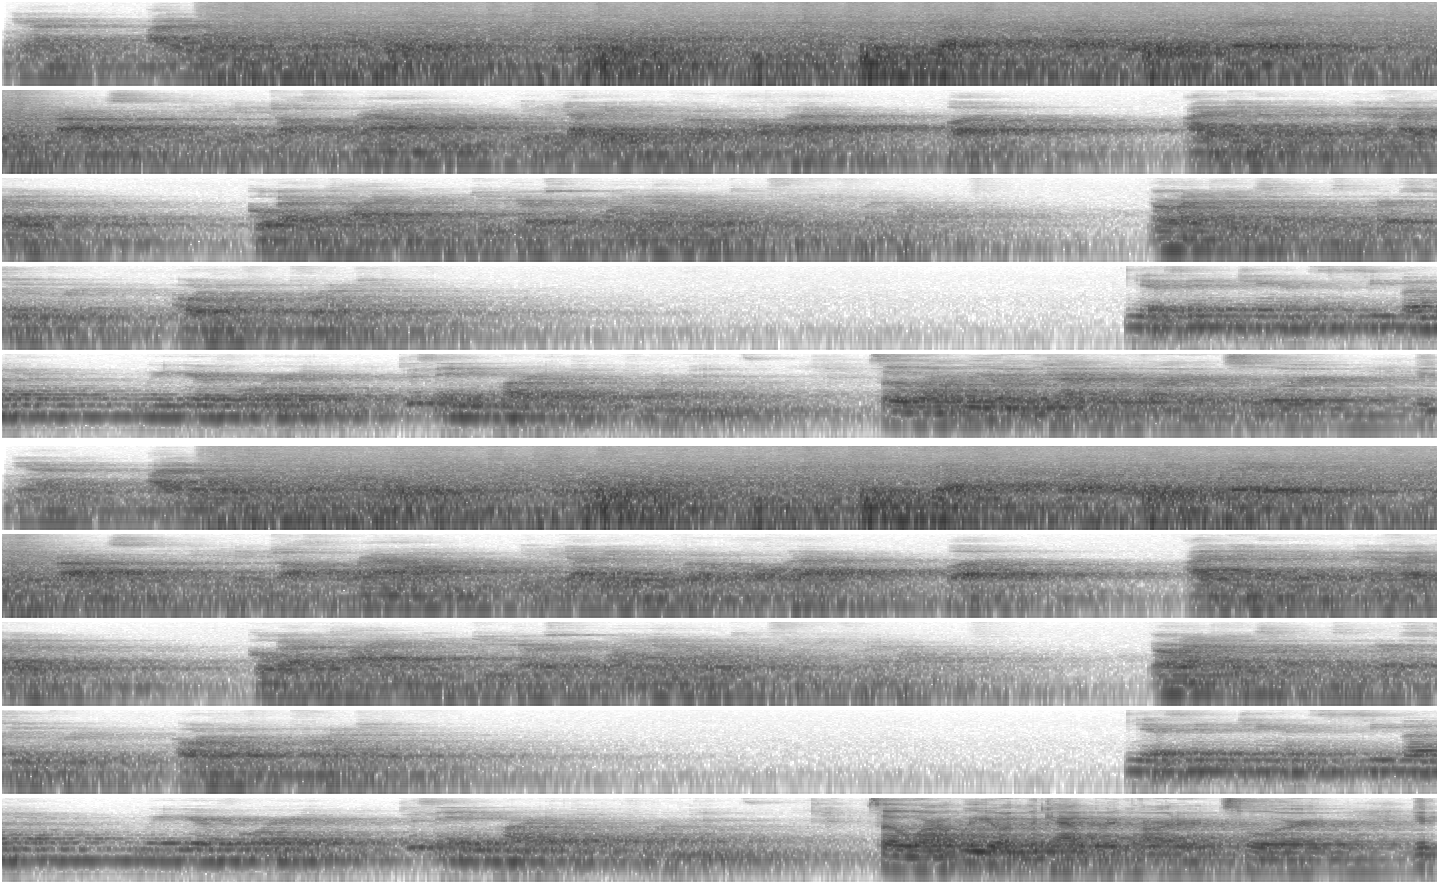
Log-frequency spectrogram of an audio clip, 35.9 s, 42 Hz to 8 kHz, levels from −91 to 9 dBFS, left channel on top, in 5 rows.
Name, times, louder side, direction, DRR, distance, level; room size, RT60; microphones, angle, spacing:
voice 1, 0.0-0.4 0.7-2.3 2.7-6.4 7.0-9.4 9.7-11.3 11.9-12.1 13.1-14.6 15.6-18.9 20.1-22.0 22.4-23.4, equal, 45° left, -15 dB, 1.4 m, -26 dB
sound 1, 0.9-7.3, equal, 65° left, 1.1 m, -24 dB
voice 2, 27.1-29.0 29.3-30.3 30.7-32.3, equal, 15° left, -6 dB, 0.5 m, -28 dB
voice 3, 33.0-35.8, right 3 dB, 75° right, 2 dB, 0.3 m, -24 dB
3.3 x 2.5 x 2.6 m, 2.6 s
head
